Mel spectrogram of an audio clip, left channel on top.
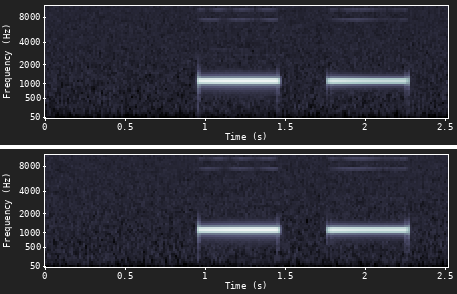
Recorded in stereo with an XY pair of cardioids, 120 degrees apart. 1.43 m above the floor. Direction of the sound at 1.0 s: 10° left.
